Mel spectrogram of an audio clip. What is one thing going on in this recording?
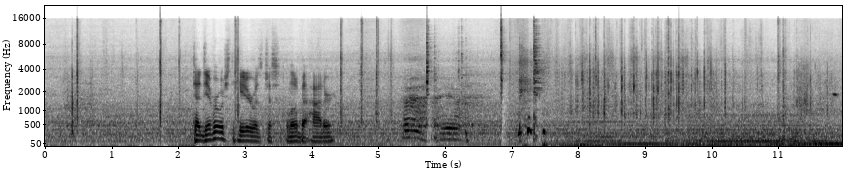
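Plastic pieces click and tap against a metal surface.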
